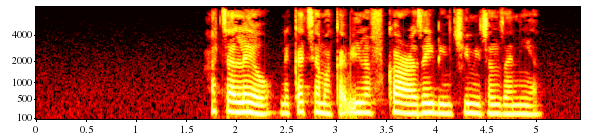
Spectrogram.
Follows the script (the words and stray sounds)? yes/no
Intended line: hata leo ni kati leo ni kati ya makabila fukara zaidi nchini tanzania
no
